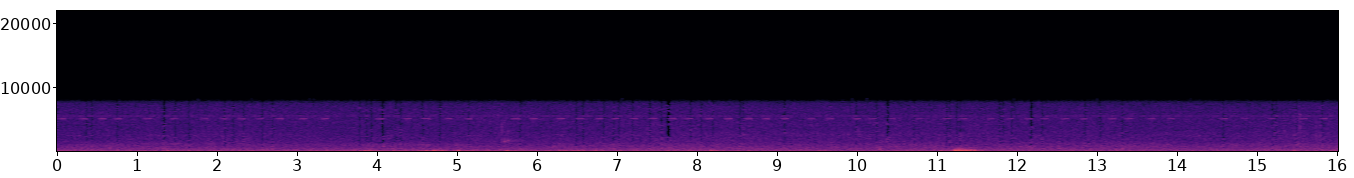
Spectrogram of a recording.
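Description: Crickets chirping steadily, about four high chirps a second with brief pauses, over a faint low hum. A single low thump stands out about eleven seconds in.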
